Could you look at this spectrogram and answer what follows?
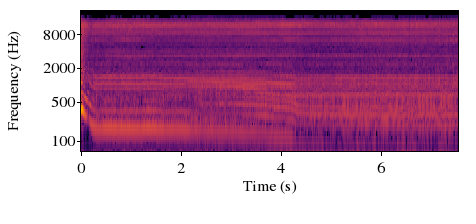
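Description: Kyosho GZ15 two-stroke model engine on a test stand, ending a quick throttle blip and then running at a steady fast idle. About four seconds in, as the carburetor is being set with a screwdriver, its speed drops to a lower, rougher idle.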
